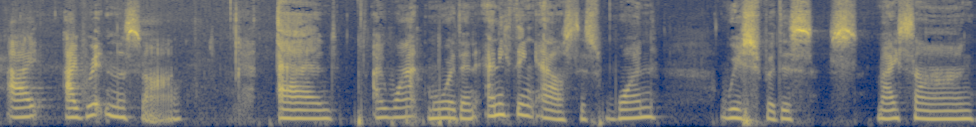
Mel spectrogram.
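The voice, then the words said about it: Chicago accent. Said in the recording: “He's such a Chicago accent.”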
